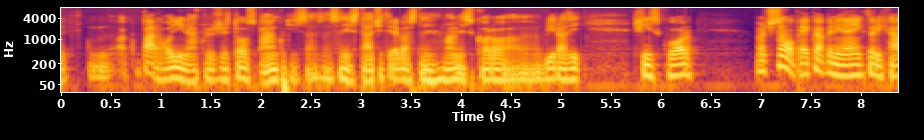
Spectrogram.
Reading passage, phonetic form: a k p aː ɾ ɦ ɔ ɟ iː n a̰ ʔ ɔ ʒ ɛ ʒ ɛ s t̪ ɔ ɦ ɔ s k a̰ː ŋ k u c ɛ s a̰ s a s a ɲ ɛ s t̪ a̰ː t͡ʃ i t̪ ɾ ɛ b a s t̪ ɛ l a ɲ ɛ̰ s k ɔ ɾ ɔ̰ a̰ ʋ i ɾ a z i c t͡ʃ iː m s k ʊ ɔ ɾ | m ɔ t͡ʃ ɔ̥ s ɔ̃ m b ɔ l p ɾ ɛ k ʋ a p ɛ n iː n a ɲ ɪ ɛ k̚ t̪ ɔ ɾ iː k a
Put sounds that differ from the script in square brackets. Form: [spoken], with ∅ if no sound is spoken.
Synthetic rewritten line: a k p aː ɾ ɦ ɔ ɟ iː n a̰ [k] ɔ ʒ ɛ ʒ ɛ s t̪ ɔ ɦ ɔ s [p] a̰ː ŋ k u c ɛ s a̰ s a s a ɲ ɛ s t̪ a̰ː t͡ʃ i t̪ ɾ ɛ b a s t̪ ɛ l a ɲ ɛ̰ s k ɔ ɾ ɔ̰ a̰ ʋ i ɾ a z i c t͡ʃ iː m s k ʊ ɔ ɾ | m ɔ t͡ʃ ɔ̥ s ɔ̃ m b ɔ l p ɾ ɛ k ʋ a p ɛ n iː n a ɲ ɪ ɛ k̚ t̪ ɔ ɾ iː [x] a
